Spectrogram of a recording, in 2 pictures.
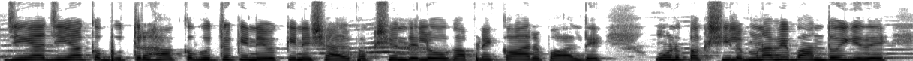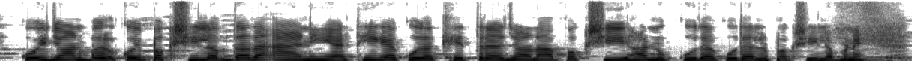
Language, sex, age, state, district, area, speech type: Dogri, female, 18-30, Jammu and Kashmir, Kathua, rural, spontaneous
